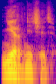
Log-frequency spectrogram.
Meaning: to be nervous, to feel nervous
- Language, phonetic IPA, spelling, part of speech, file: Russian, [ˈnʲervnʲɪt͡ɕɪtʲ], нервничать, verb, Ru-нервничать.ogg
